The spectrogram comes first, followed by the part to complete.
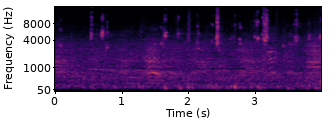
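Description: A basketball being dribbled on a hardwood arena court, with a few short, sharp bounces over the steady murmur of the crowd.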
